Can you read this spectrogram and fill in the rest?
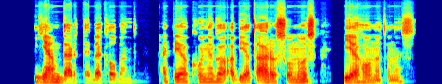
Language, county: Lithuanian, Vilnius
